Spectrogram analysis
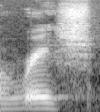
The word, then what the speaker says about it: Ra's: my side for too long that's how you pronounce it right oh race my bad really a pole vault everyone's got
